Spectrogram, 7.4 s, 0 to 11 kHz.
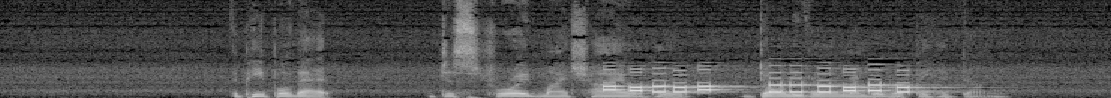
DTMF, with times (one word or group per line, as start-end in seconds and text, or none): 4.0-4.7 07210
5.1-6.1 332791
